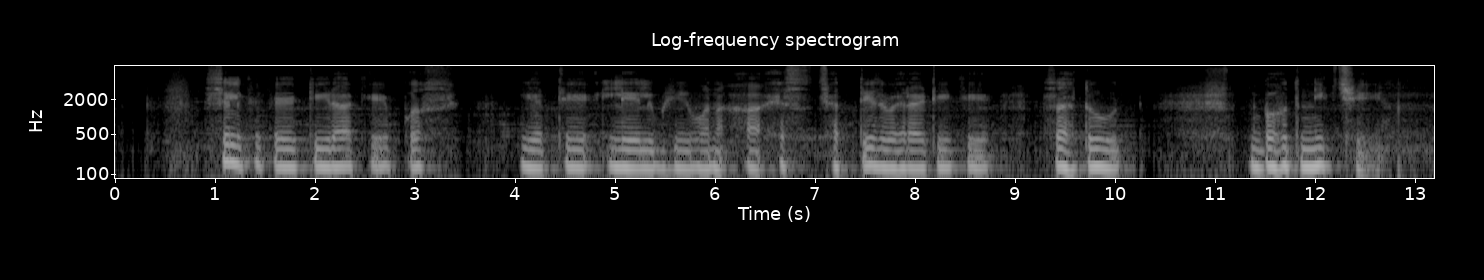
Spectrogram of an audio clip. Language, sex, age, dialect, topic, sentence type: Maithili, male, 36-40, Bajjika, agriculture, statement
